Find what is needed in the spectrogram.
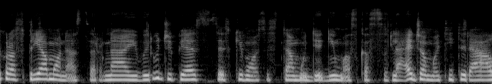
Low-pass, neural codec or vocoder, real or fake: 14.4 kHz; none; real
